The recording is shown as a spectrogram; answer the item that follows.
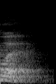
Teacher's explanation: ऊपरी दांत व निचले होठ से केवल एक ही वर्ण होता है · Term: दंतोष्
